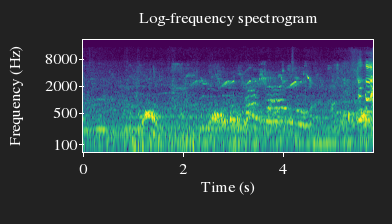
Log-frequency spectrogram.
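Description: Faint bird calls: several short rising chirps, with lower, rounder calls underneath.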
